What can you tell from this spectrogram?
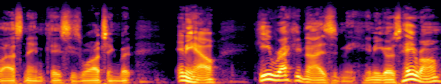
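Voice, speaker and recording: A man talks at a very fast pace. His voice is very deep and low, with vocal fry. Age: 50s. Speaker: podcast guest. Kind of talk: casual chat. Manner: animated storytelling.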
